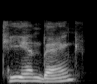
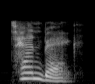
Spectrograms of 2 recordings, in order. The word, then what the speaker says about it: TN Bank: How do you say the name? TN Bank. Nope. Tin Bank. Uh-uh. So, what is it? Ten Bank. 10 as in Tennessee.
